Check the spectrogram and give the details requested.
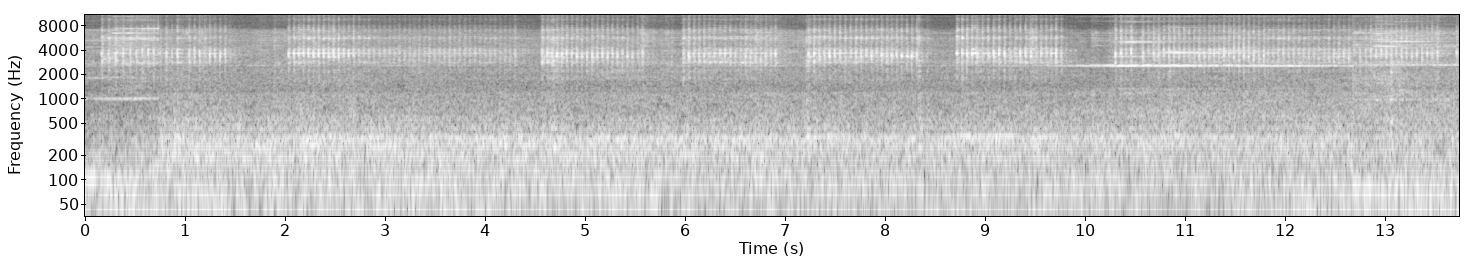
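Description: A freight train of boxcars and tank cars rolling past: a steady low rumble of wheels on rail, with a high, rapid rattling on top that drops out briefly several times. A thin steady squeal joins over the last few seconds.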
